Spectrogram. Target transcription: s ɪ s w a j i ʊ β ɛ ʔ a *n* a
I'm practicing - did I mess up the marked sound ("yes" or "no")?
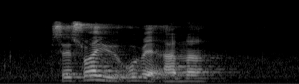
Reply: no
